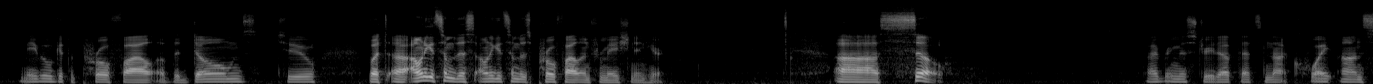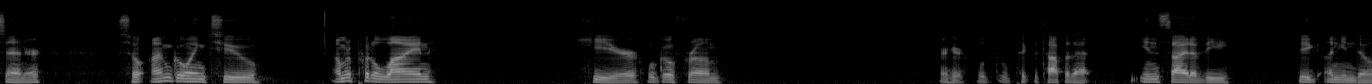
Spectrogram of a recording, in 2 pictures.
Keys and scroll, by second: 14.1 space, 17.7 i.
